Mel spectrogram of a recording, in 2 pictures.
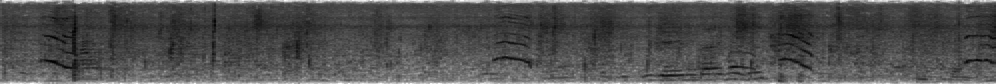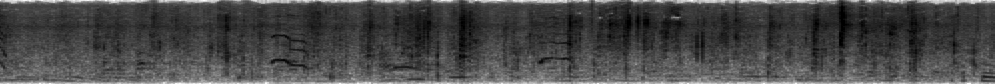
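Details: Monkey scene featuring Luna and her baby: repeated short arched squeals and whimpering cries rising and falling in pitch, some overlapping, with sharp clicks and rustling throughout.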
